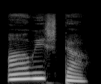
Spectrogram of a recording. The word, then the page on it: ಆವಿಷ್ಟ: āviṣṭa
